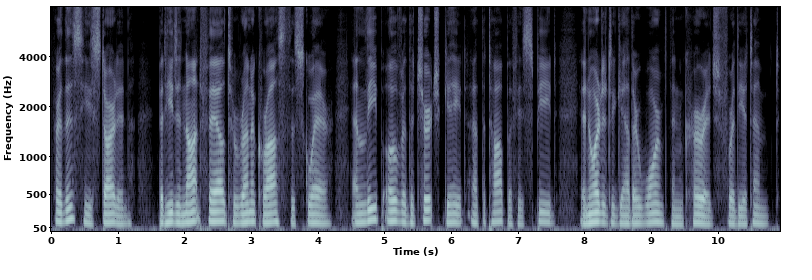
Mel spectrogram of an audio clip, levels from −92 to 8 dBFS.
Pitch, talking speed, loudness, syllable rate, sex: 120 Hz, 195 wpm, -20 LUFS, 4.6 syllables/s, male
